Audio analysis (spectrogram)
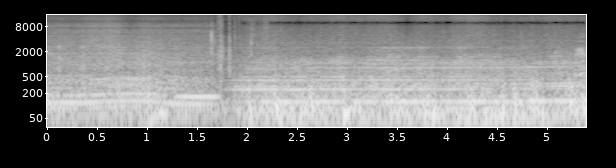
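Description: A speedboat runs across open sea to Maafushi in the Maldives, a loud, continuous engine drone with rushing water and wind, briefly dipping before surging again.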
